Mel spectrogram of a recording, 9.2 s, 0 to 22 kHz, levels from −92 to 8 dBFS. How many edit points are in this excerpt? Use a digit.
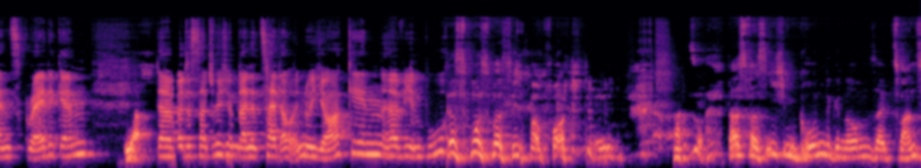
1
